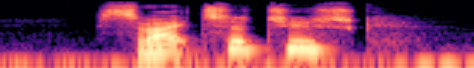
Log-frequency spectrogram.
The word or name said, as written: schweizertysk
